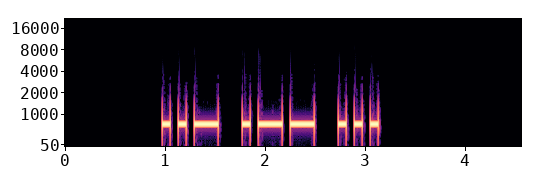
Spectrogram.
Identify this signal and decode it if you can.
Morse code, heard as a keyed tone, about 15 wpm, 700 Hz. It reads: UWS
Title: Three Challenging Letter-Number Combinations 15wpm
